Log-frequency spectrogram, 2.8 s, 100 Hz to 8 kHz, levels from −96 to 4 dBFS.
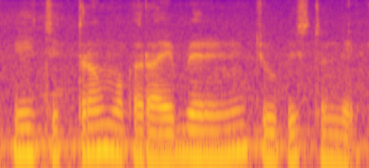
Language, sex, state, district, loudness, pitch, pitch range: Telugu, male, Telangana, Hyderabad, -14 LUFS, 135 Hz, 125-145 Hz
